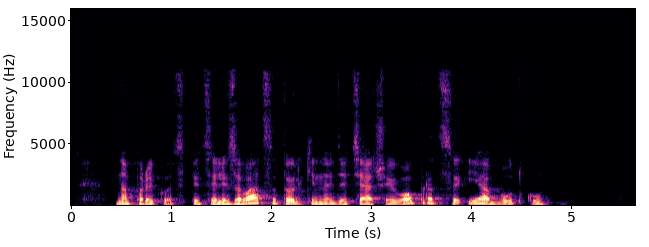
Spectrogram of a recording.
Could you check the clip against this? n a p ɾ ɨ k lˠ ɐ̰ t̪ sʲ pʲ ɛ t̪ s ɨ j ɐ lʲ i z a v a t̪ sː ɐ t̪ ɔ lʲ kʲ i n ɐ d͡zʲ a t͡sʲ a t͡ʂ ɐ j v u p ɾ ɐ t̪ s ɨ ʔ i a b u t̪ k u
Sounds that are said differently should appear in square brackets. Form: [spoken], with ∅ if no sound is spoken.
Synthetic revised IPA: n a p ɾ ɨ k lˠ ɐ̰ t̪ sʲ pʲ ɛ t̪ s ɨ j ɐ lʲ i z a v a t̪ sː ɐ t̪ ɔ lʲ kʲ i n ɐ d͡zʲ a t͡sʲ a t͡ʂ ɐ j v [ɔ] p ɾ ɐ t̪ s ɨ ʔ i a b u t̪ k u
